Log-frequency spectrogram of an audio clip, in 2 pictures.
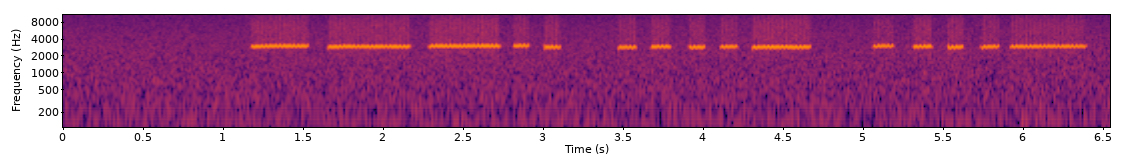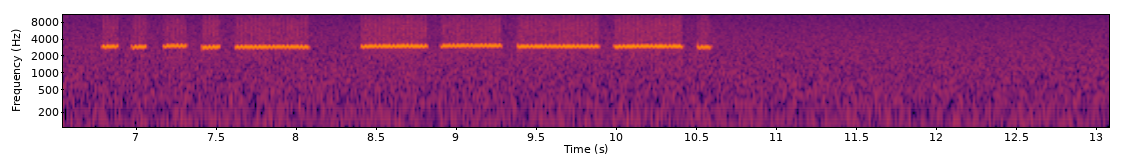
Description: Morse code, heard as a whistle, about 12 wpm. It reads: 84449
